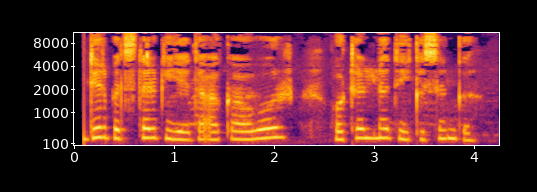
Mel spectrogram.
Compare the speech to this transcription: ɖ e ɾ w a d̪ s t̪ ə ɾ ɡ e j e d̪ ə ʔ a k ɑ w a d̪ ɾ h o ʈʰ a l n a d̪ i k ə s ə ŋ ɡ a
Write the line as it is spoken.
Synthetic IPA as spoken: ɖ e ɾ b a d̪ s t̪ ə ɾ ɡ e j e d̪ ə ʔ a k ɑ w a ɾ h o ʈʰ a l n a d̪ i k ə s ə ŋ ɡ a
